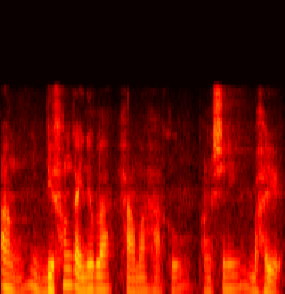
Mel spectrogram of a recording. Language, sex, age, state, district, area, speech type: Bodo, male, 18-30, Assam, Kokrajhar, rural, spontaneous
